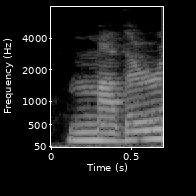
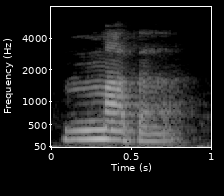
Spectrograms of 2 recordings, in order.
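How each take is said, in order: First: An r sound links it to the next word. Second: It ends in a vowel with no r sound. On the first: "Hopefully you were able to hear the linking r appear here" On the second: "So mother"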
